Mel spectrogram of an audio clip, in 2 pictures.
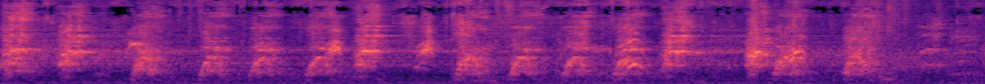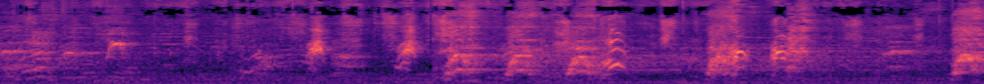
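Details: Dogs barking in quick, sharp bursts, several per second, with a quieter stretch midway before the rapid yapping resumes; some whimper-like notes are mixed in.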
